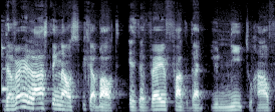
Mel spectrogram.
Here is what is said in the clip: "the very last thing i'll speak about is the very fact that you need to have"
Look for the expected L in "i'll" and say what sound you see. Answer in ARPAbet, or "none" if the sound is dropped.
W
